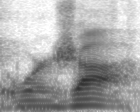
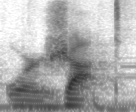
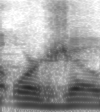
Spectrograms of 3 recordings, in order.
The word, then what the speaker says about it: orgeat: that camp and so I say orja as opposed to like orat but 50% of the people are in the O orja camp and then 50% of the people are in the orat camp and I'm firmly in the Ora Camp I'm definitely not in the Oro Camp that's that's not a thing I don't think that's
